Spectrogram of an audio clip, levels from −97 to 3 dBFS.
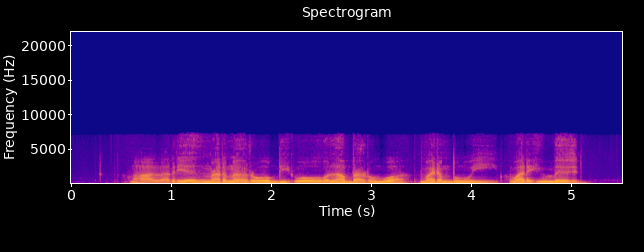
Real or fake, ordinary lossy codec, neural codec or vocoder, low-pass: fake; MP3, 64 kbps; codec, 16 kHz, 0.5 kbps, X-Codec, HuBERT features, trained on balanced general audio; 7.2 kHz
